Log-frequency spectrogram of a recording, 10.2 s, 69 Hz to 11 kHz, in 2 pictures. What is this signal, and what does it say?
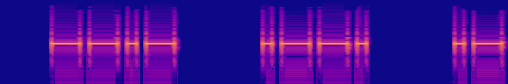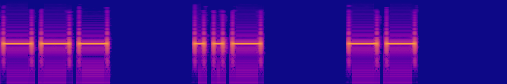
Morse code, heard as a keyed tone, about 13 wpm, spaced as for 7 wpm, 800 Hz. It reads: QP1UM
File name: LEZIONI / 6 PKX0 / 6 P ws 12wpm 3117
